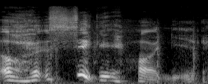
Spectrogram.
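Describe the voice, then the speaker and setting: An actress playing a greedy, coquettish wife with a giggly manner in a radio drama. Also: female voice, low voice, huge pitch swings, extremely slow, slightly rough, full character voice. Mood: gleeful, flirty.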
